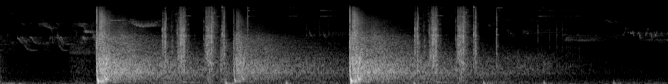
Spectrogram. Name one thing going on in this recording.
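A rifle fires loud shots that echo away outdoors.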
